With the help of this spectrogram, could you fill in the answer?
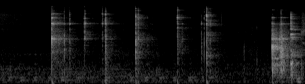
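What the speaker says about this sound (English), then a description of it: "Just give this a good stir." A spoon clinks and scrapes against a pot while mashed potatoes are stirred with butter and milk, giving a series of sharp metallic taps in an irregular rhythm, close and fairly quiet.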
